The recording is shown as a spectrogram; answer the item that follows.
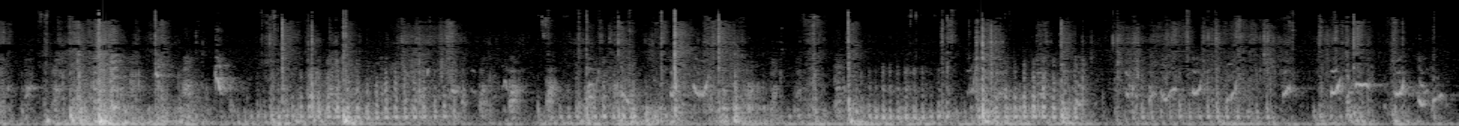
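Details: Nick, a pet guinea pig, calls indoors in short harmonic bursts of low chutting and purring notes, repeated roughly every second or two, over a steady low hum with light pattering and rustling.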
